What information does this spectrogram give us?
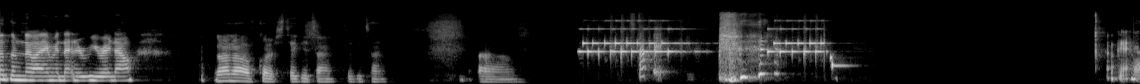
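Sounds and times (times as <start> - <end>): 
speech: 0.0 - 5.4, 11.1 - 11.4
phone ringing with a rapid trilling electronic tone: 5.8 - 8.7.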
